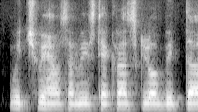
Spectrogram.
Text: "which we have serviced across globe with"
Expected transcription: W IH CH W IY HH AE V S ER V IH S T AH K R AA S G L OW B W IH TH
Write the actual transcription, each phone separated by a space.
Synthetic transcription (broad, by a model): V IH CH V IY HH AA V S ER V IH S T AH K R AA S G L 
